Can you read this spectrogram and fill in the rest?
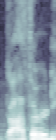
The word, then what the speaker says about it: Gothard: That's right, the Celtic pronunciation is G-A-W-T-H-I-R-D. Gothard, even though it's spelled Gothard.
